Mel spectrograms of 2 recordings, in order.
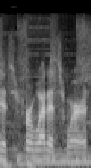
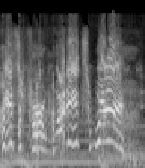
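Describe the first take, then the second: First: It is said in a flat, unexcited tone. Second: It is said in a lively, excited tone. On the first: The speaker calls it wrong. "Jeez, sound a little excited" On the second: The speaker calls it right. "There you go"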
